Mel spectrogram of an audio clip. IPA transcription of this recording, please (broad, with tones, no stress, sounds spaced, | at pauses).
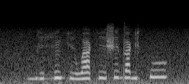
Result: ɡ͡b i˨ h ĩ˧ k i˨ w a˧ k i˧ ʃ i˦ d a˦ ɡ i˧ k͡p u˦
